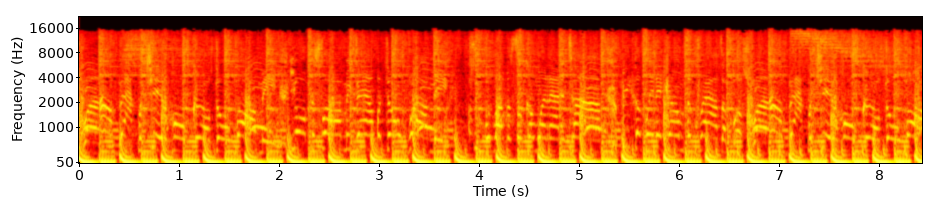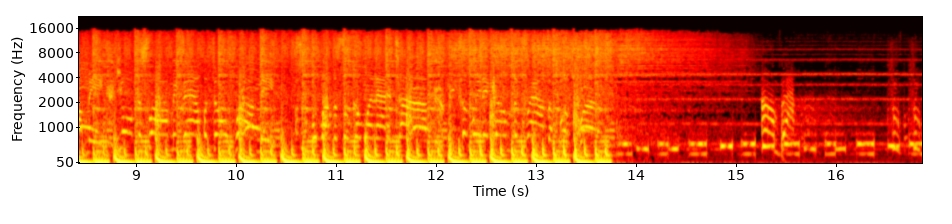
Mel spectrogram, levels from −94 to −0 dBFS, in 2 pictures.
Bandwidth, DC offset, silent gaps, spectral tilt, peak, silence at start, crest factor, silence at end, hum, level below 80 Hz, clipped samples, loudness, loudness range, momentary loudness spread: 16 kHz; under 0.1%; none; -3.5 dB/octave; -4 dBFS; 0 s; 14 dB; 0 s; none; -22 dBFS; under 0.1%; -19 LUFS; 2 LU; 12 LU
